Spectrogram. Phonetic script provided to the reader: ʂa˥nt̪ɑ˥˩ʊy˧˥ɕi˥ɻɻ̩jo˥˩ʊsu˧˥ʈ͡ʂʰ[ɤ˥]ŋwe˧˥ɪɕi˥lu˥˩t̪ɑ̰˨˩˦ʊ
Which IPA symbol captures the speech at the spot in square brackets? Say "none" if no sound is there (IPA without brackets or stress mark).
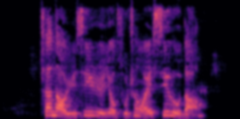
ɤ˥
